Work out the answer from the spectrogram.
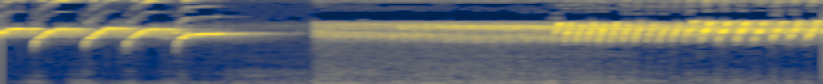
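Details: Canary in full song, calling out to rivals and prompting other canaries to sing: high, repeated, downslurred whistles, then a sustained, shrill tone leading into a fast, rattling high trill.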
